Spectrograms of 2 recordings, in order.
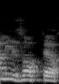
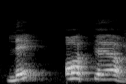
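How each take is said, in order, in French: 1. Un son z fait la liaison entre « les » et « hauteurs ». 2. « Les » et « hauteurs » se disent séparément, pas de son z. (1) "je dis pas les auteurs, c'est faux" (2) "je dis les haricots, les hauteurs"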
